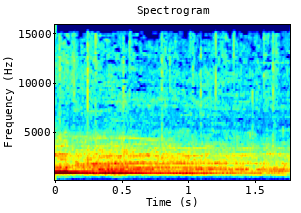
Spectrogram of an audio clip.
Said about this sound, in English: And they're excited as they slowly peace out. That we won the verses. Lifeguards won the verse memorization. That's what they're all cheering about there. And everybody's just going crazy.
